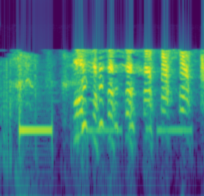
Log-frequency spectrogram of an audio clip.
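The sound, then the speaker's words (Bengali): A telephone rings with an incoming call: three evenly spaced, steady mid-pitched tone pulses. The first sounds alone, and the other two come under people talking. “ওই phone আসছে একটা”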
